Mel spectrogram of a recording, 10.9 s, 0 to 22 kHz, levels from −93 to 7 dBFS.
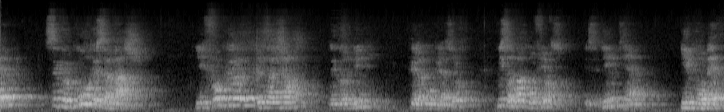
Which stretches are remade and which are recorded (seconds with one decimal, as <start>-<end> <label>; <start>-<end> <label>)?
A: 0.0-3.5 recorded; 3.5-4.8 remade; 4.8-10.9 recorded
